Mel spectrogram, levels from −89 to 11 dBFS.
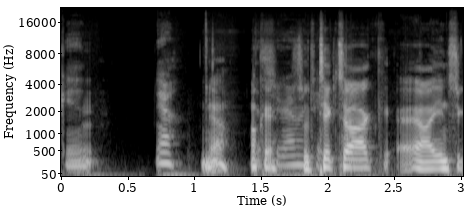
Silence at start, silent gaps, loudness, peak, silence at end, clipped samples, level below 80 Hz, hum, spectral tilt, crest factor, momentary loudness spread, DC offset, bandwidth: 0.05 s; none; -19 LUFS; -2 dBFS; 0 s; under 0.1%; -42 dBFS; none; -5.5 dB/octave; 16 dB; 11 LU; under 0.1%; 17 kHz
